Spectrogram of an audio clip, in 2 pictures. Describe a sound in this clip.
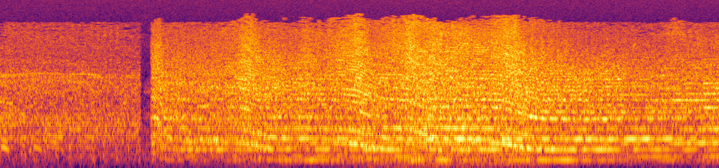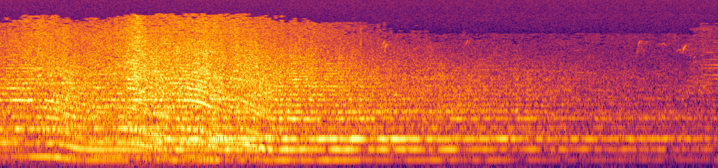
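Racing car engines scream past at high speed, their pitch dropping as each one goes by.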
